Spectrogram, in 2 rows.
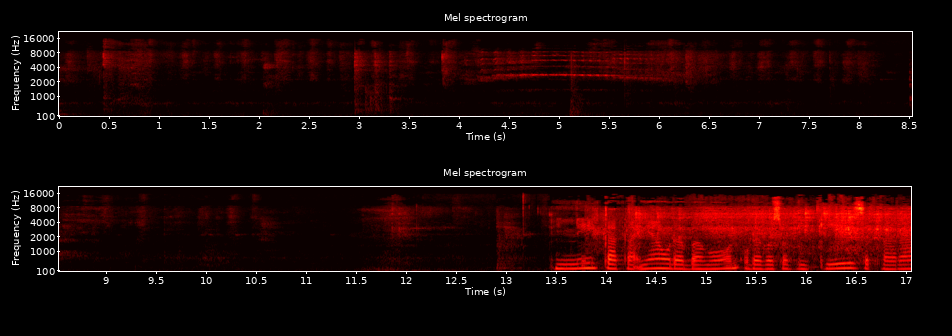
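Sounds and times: brief high squeak: 4.1s - 6.2s.

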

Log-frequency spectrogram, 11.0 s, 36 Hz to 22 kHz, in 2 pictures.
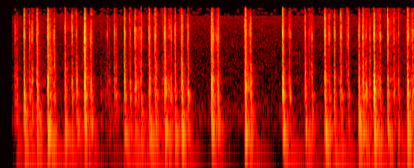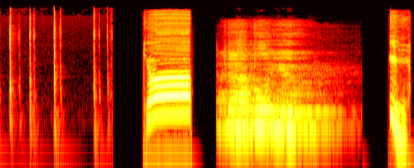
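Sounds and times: keyboard typing: 0.2s - 7.1s.

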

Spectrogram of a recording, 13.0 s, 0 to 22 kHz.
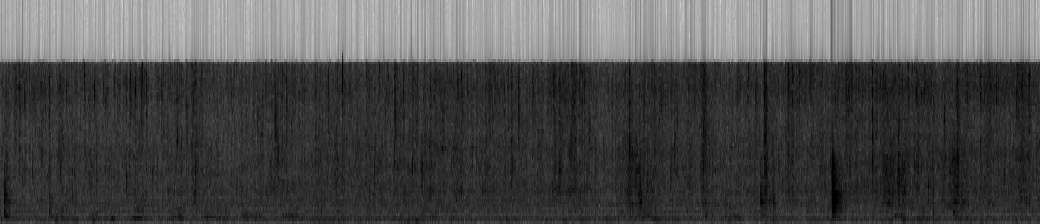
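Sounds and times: sauce sizzling and bubbling: 0.0s - 13.0s
spoon clicking on pan: 10.4s - 10.7s.

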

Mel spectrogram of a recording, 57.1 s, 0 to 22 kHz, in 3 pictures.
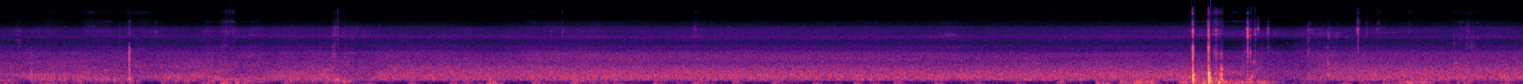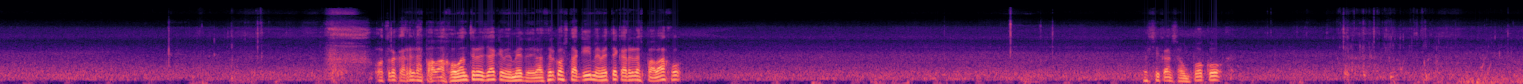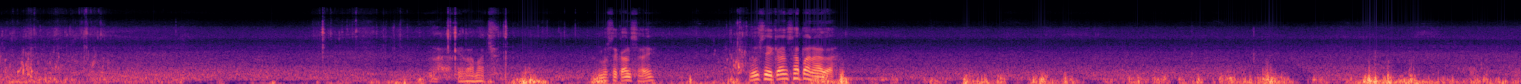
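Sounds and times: wind rumble on microphone: 0.0s - 20.6s, 28.4s - 57.0s
river water rushing: 35.4s - 41.2s, 46.8s - 47.8s
fish thrashing and splashing: 35.7s - 39.5s.

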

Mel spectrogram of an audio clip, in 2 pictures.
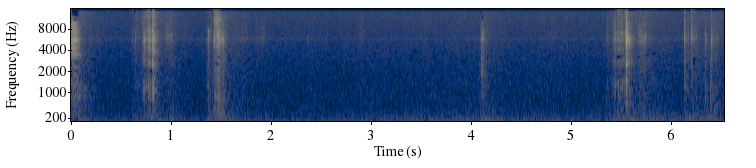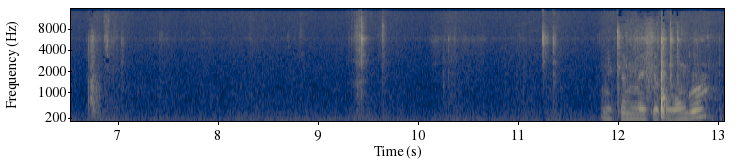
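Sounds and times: metal snips cutting wooden stick: 5.4s - 6.4s.

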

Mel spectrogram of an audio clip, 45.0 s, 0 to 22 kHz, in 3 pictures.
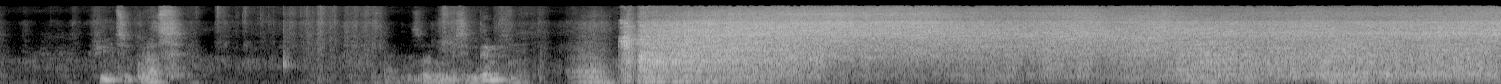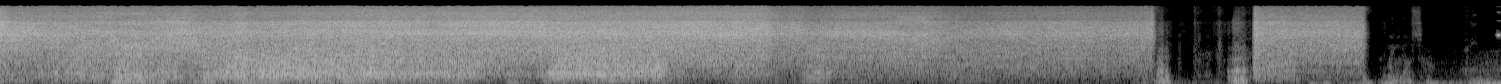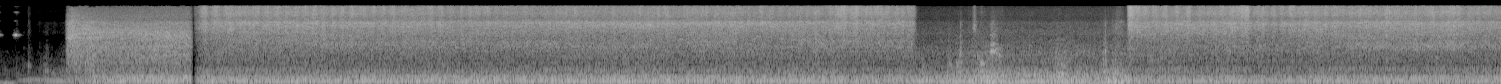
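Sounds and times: steam cleaner hissing: 6.2s - 26.6s, 27.5s - 28.7s, 30.7s - 39.2s, 41.3s - 45.0s.

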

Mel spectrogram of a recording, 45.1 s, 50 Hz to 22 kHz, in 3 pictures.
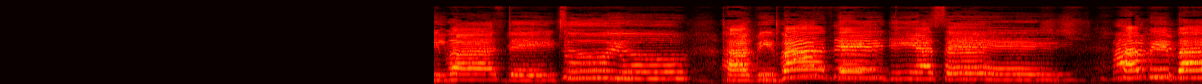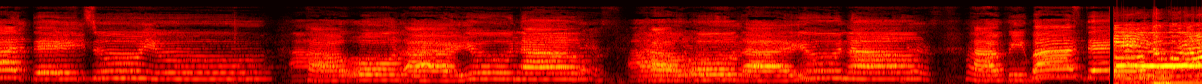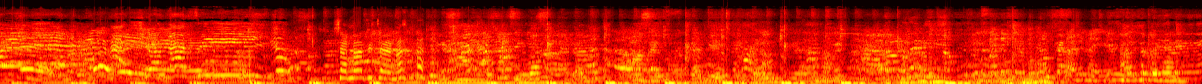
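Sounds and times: group singing unaccompanied: 5.4s - 45.0s.

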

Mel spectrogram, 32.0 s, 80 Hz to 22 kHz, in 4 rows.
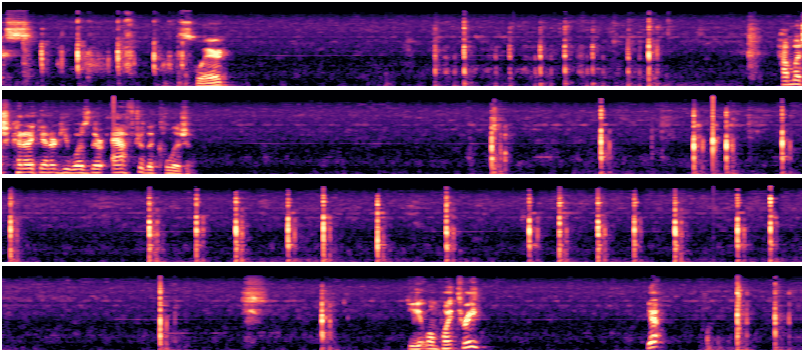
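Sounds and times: stylus tapping on tablet screen: 0.2s - 2.0s, 3.9s - 7.7s, 12.6s - 16.5s, 17.4s - 24.5s, 25.1s - 26.1s, 27.1s - 28.0s, 31.0s - 32.0s.

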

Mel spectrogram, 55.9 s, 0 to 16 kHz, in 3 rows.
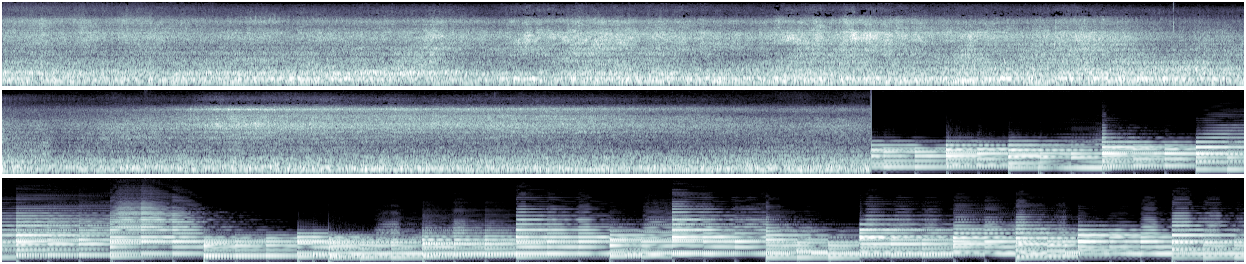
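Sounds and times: turboprop engines running: 0.0s - 55.9s.

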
